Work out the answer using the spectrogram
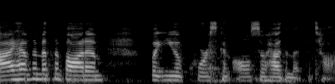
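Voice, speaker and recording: A woman with ordinary pitch variation, over light background noise. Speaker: teacher. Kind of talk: tutorial. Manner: fast. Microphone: webcam.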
